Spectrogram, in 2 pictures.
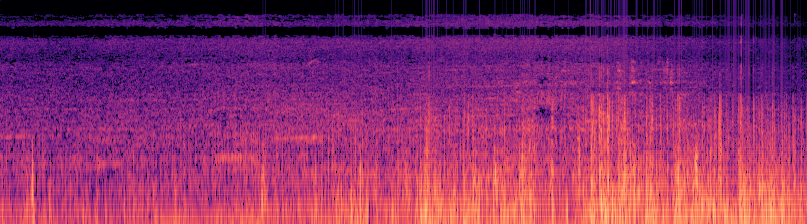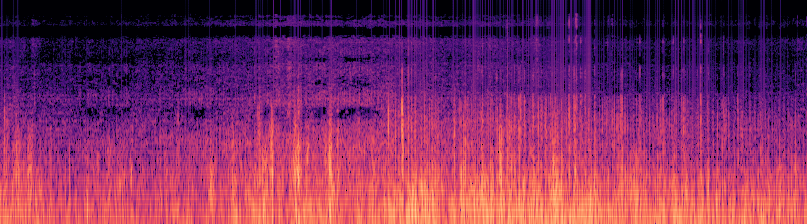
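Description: Palm fronds and leaves rustle in the wind.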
